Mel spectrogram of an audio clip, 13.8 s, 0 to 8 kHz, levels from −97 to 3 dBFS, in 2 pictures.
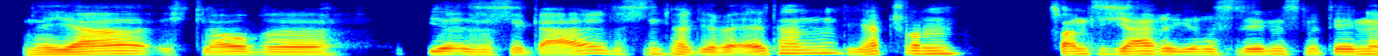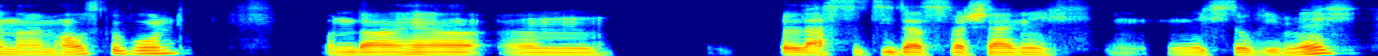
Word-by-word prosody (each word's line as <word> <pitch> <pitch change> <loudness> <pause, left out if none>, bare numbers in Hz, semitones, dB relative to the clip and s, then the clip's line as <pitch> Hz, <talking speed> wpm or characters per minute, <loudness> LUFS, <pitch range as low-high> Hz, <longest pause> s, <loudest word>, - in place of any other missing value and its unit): Na 115 - -1
ja, 140 +5 +5
ich 125 - -15
glaube, 125 -1 +1 0.4
ihr 140 +1 +2
ist 135 -2 -1
es 125 0 -8
egal. 115 - 0
Das 130 -3 -12
sind 135 -1 -8
halt 130 -2 -1
ihre 120 -1 +2
Eltern, 170 +5 +1
die 125 -3 -4
hat 145 +1 0
schon, 150 0 0 0.4
20 140 0 0
Jahre 140 0 +3
ihres 130 0 -3
Lebens 135 +1 -1
mit 135 -2 -8
denen 130 0 +3
in 130 -2 -1
einem 120 -1 -3
Haus 135 +5 0
gewohnt. 160 +2 0 0.7
Von 115 0 -4
daher, 120 0 +2
ähm, 110 -2 -4 0.8
belastet 110 -1 0
sie 120 - -2
das 115 -1 +2
wahrscheinlich, 110 0 0
n - - -22
nicht 110 +1 -7
so 110 -2 -1
wie 100 -1 -4
mich. 170 +10 +2
130 Hz, 165 wpm, -23 LUFS, 115-140 Hz, 0.8 s, ja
